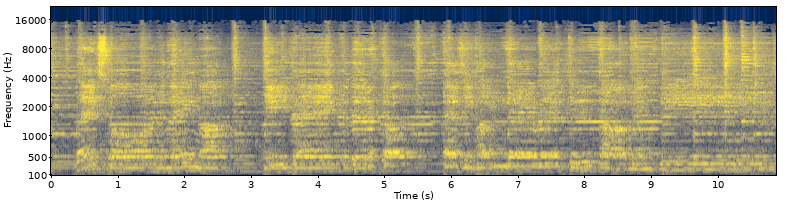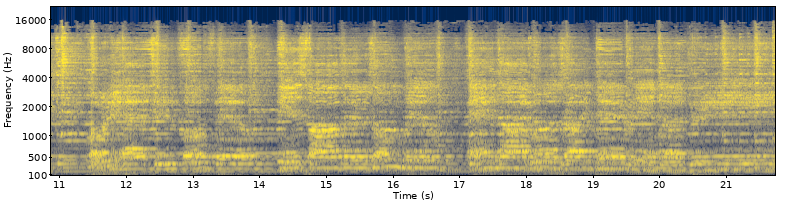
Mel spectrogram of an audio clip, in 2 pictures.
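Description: Men's gospel group singing in close harmony, backed by acoustic guitar, upright bass and harmonica, in phrases of a few seconds each.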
